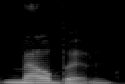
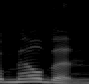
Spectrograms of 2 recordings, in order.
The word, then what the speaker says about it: Melbourne: our listeners it's pronounced melbour oh melbour like no r one one of our listeners said it's almost like you don't have enough time for all the extra vowels okay Melbourne melbin melbour melbour are you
